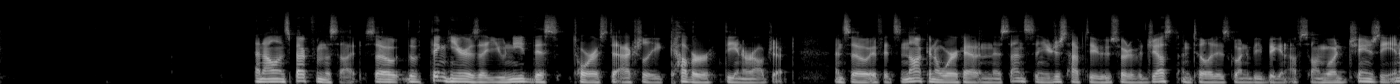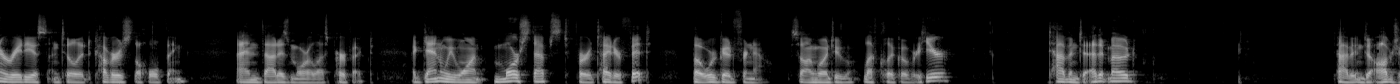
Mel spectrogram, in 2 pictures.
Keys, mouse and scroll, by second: 1.1 shift+click, 2.4 middle click, 3.7-4.1 scroll up 2, 4.9-5.4 scroll down 1, 6.8 middle click, 11.3 shift+click, 15.4 middle click, 22.2 click, 24.4 Tab, 24.8 w, 25.3 w, 25.8 middle click.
